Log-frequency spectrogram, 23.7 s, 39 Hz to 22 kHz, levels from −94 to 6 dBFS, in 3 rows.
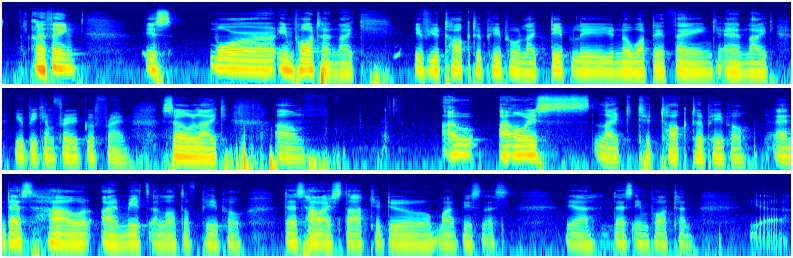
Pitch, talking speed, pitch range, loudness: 105 Hz, 145 wpm, 100-115 Hz, -32 LUFS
